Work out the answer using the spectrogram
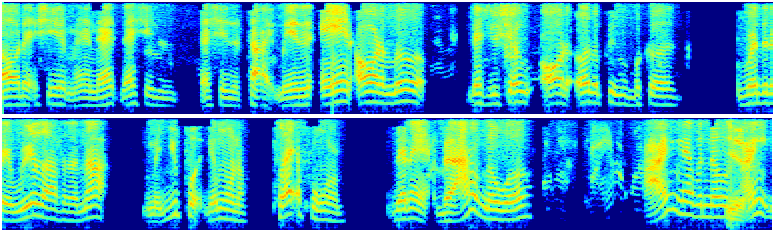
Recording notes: Tonight we have few guest callers calling in and will be speaking with us.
